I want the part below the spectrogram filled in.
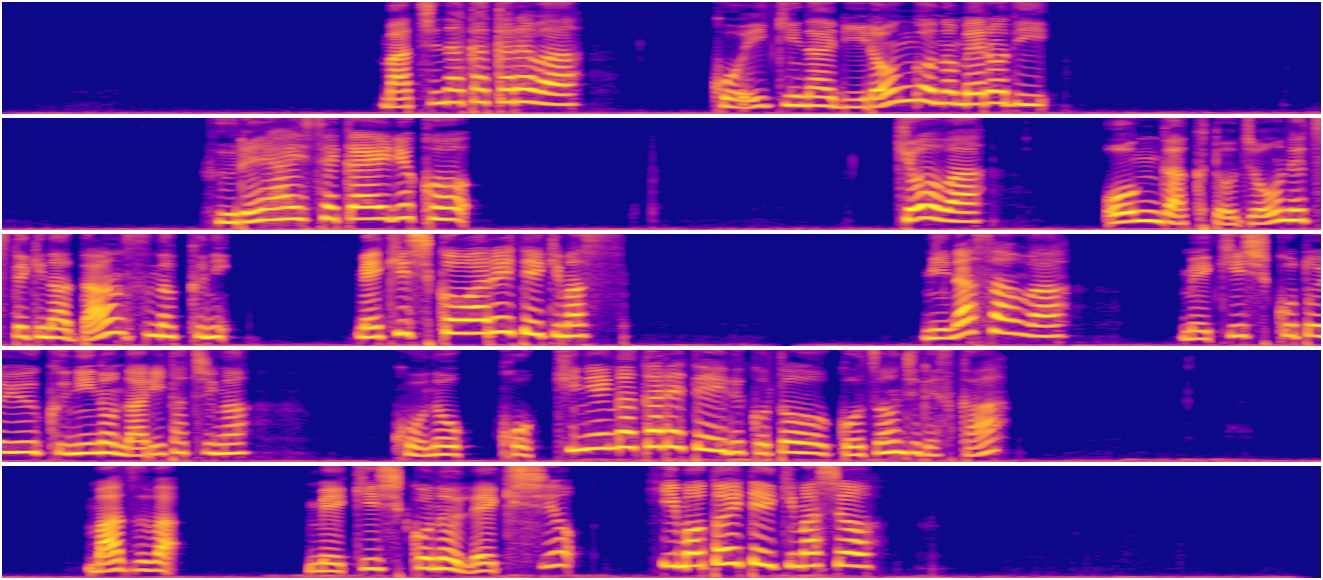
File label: Narration Travel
